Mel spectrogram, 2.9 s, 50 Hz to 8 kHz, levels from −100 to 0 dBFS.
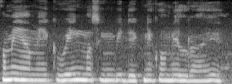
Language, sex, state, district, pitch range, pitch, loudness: Hindi, male, Arunachal Pradesh, Lower Dibang Valley, 185-200 Hz, 195 Hz, -14 LUFS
